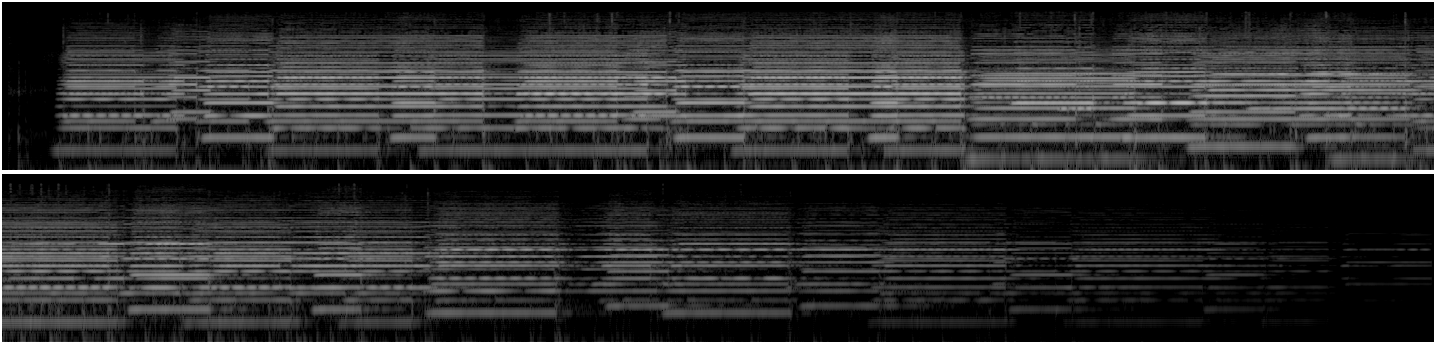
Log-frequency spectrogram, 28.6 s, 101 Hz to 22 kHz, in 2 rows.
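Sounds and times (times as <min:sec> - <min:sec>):
roller organ playing a Christmas carol: 0:00.5 - 0:28.6.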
